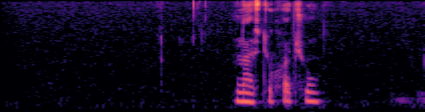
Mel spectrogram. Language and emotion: Russian, neutral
